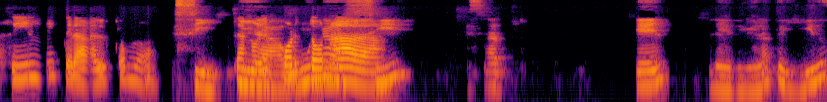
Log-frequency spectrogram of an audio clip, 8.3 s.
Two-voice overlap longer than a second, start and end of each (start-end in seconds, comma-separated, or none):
2.3-3.9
